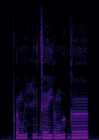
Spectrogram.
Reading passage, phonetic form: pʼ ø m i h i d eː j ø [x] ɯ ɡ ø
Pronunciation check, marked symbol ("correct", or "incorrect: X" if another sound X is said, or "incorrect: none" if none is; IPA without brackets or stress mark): incorrect: ŋ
